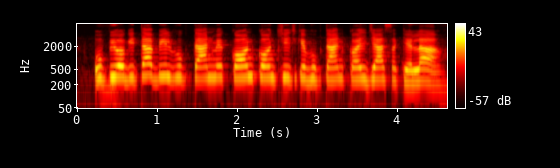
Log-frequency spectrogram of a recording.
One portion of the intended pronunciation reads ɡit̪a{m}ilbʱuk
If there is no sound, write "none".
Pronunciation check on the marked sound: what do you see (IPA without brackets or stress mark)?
b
